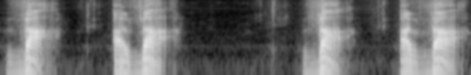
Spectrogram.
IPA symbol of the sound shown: ð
